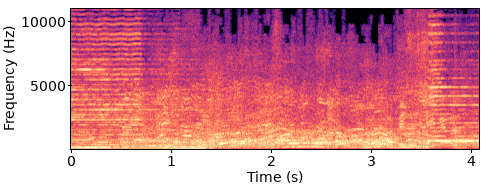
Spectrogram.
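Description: Traditional dance music with an accordion sound stops about a second in, leaving a crowd of guests chattering in a large hall. A single steady tone comes in near the end.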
